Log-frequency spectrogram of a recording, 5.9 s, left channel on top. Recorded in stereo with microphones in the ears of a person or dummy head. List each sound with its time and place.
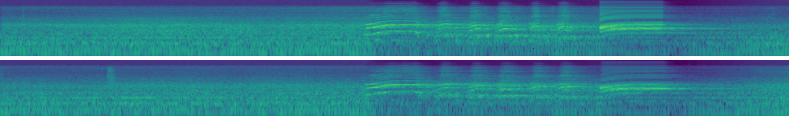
2.7 s laughter: 35° left (ahead or behind), 1.4 m
4.5 s an alarm: 75° left (ahead or behind), 0.8 m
